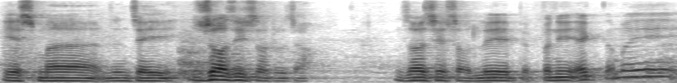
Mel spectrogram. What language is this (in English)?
Nepali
